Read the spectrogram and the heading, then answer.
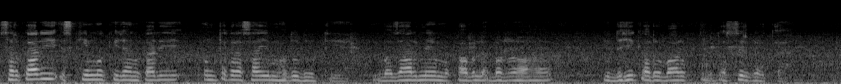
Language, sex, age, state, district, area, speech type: Urdu, male, 18-30, Bihar, Madhubani, rural, spontaneous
